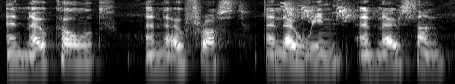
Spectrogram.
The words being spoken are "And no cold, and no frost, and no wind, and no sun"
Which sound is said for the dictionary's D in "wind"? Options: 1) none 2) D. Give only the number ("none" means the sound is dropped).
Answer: 2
